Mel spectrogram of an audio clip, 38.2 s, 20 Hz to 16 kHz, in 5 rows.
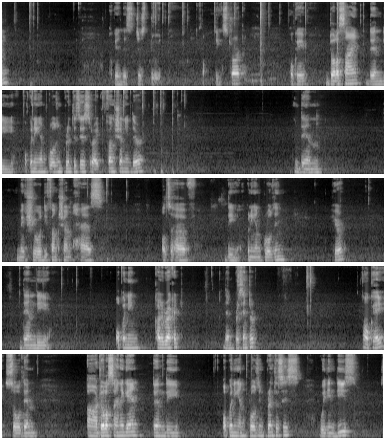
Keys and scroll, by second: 0.2 shift+BackSpace, 2.2 Right, 3.0 BackSpace, 4.6 Return, 5.2 Tab, 6.0 shift+Tab, 6.7 shift+4, 7.8-11.5 typing, 8.9 shift+Left, 11.7 Right, 16.4 Left, 17.0 shift+Left, 17.4 shift+9, 24.1 shift+[, 27.6 Return, 29.0 Return, 32.5 shift+4, 35.1 shift+9, 35.4 shift+0, 36.6 shift+Left, 37.6 !.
